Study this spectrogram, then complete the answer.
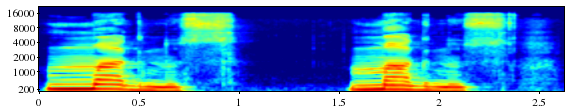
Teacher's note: çift ünsüzü daha çok Nazal bir ses verecek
